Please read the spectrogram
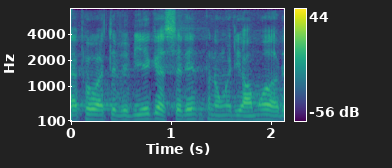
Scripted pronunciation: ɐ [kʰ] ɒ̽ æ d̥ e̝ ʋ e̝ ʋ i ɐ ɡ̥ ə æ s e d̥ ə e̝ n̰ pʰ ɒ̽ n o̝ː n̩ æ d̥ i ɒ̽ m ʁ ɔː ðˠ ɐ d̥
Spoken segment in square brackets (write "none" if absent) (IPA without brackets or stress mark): pʰ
